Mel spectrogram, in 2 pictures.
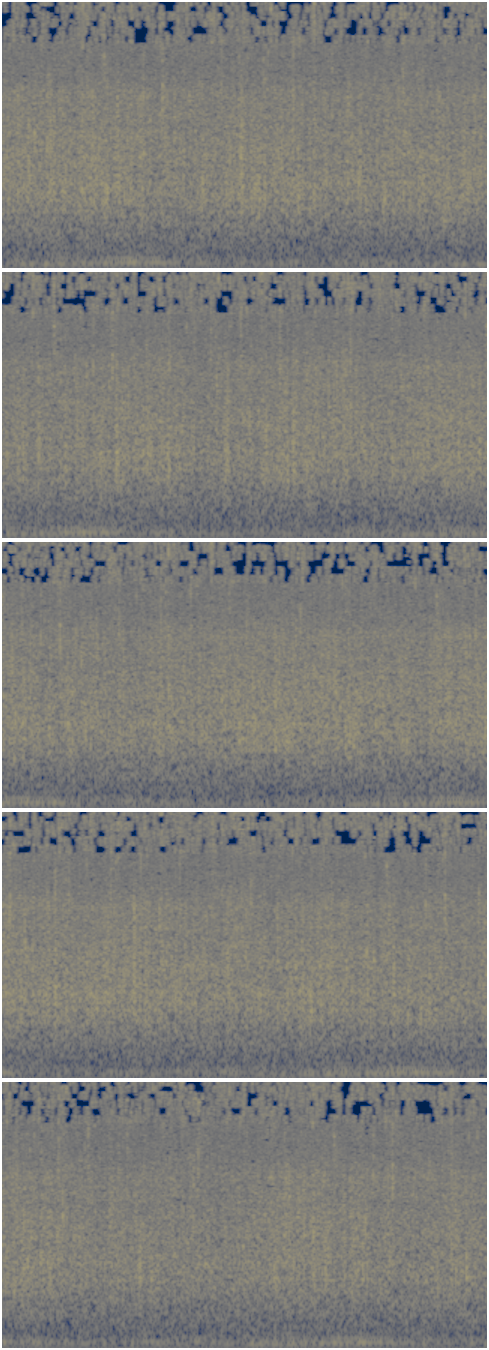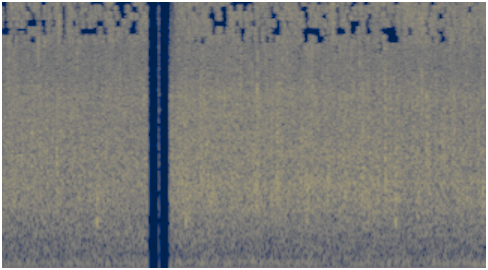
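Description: Steady rain falling, an even hiss of drops without letup. Near the end the sound cuts out to silence for a split second, then resumes.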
